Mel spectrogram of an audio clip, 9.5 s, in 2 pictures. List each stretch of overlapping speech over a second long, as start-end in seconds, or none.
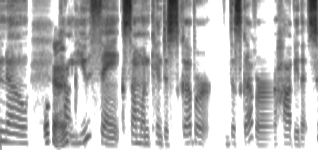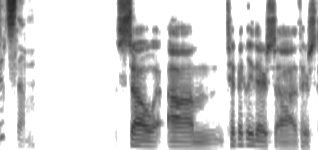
none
